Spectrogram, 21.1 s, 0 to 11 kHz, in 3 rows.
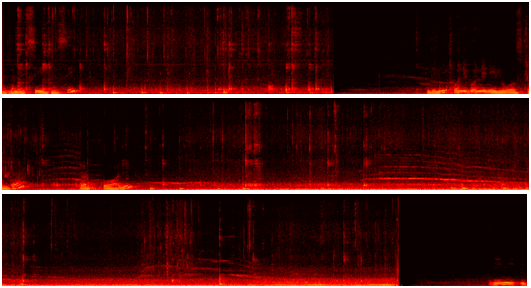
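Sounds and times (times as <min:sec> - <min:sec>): steady low hum: 0:00.0 - 0:19.4
faint wavering tones: 0:03.0 - 0:20.8.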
